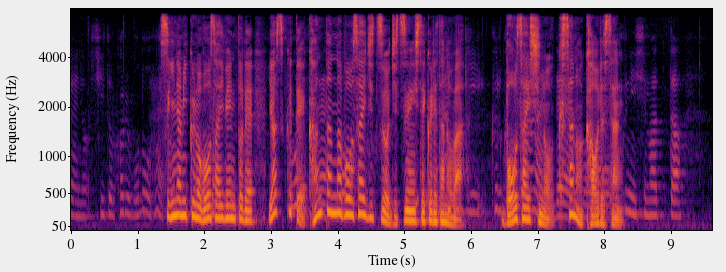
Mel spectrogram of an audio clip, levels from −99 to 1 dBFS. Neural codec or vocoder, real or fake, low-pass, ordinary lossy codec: none; real; 7.2 kHz; none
